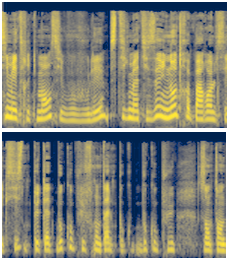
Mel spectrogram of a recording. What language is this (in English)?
French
